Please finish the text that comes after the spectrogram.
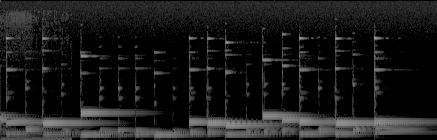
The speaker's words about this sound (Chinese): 大伙儿开心的站在翡翠城的大门前，按了几次门铃，叮当叮当叮咚叮咚叮咚叮咚。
